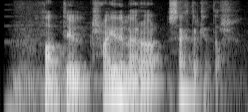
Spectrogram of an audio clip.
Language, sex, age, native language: Icelandic, male, 30-39, Icelandic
